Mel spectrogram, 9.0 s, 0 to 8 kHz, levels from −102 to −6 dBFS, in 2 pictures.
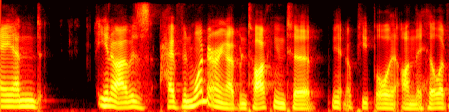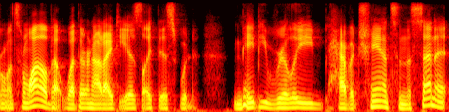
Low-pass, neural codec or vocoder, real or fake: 7.2 kHz; none; real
